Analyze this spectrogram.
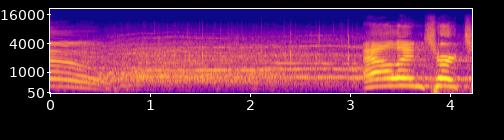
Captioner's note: crowd cheering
